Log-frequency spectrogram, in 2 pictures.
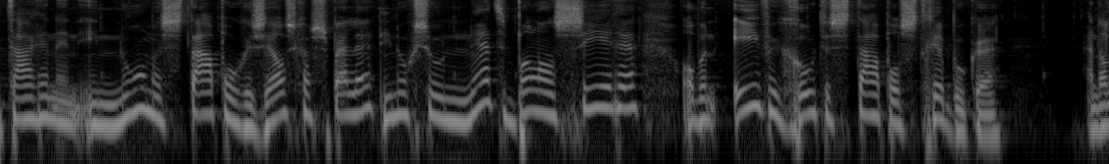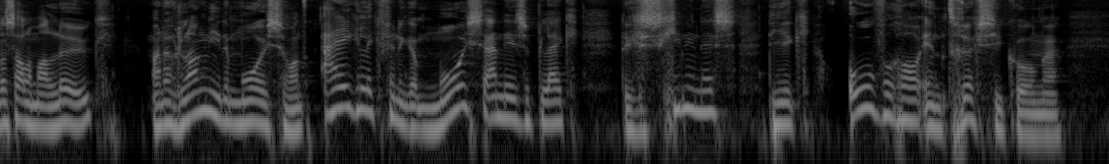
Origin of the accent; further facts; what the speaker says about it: Belgium; ik ben bang dat mijn accent wel al een beetje verraadt dat ik dichter bij Europa's hoofdstad Brussel woon dan bij het piepkleine dorpje Weerdum in Groningen.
